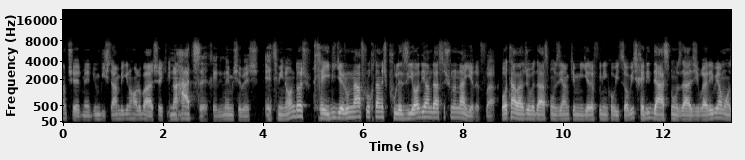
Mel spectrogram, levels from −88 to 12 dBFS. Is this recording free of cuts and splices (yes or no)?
no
